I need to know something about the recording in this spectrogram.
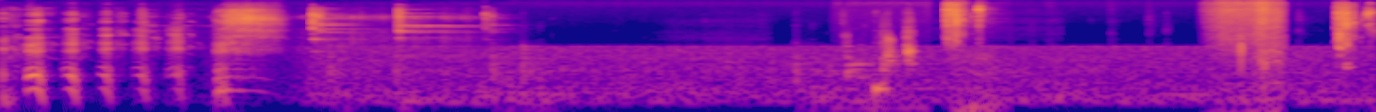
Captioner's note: ding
